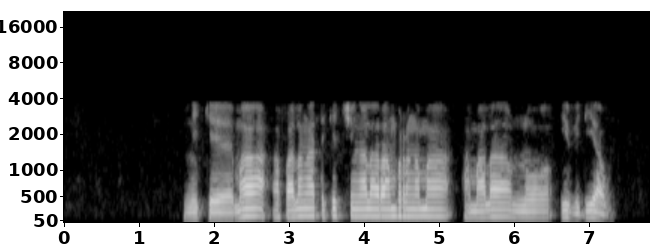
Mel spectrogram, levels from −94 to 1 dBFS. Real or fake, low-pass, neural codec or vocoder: real; 3.6 kHz; none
